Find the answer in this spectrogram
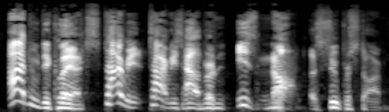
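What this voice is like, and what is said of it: Stephen A. Smith as Southern lawyer. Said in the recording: “That was a great Stephen A. Smith impersonation. I just made him into a Southern lawyer for some reason... Maybe more Johnny Cochran energy than Southern lawyer energy.”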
